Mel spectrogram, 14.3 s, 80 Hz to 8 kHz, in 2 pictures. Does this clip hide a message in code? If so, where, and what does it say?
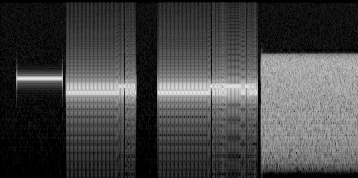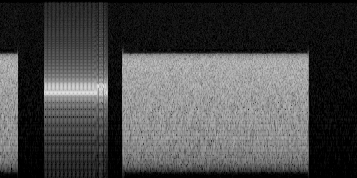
Yes: fax machine handshake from 0.3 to 13.3 s, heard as a long tone, a warble and hiss.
